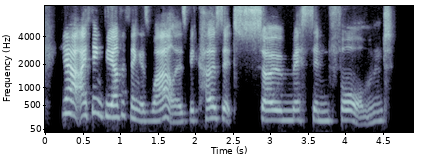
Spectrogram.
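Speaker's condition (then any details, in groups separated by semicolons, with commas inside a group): No condition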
